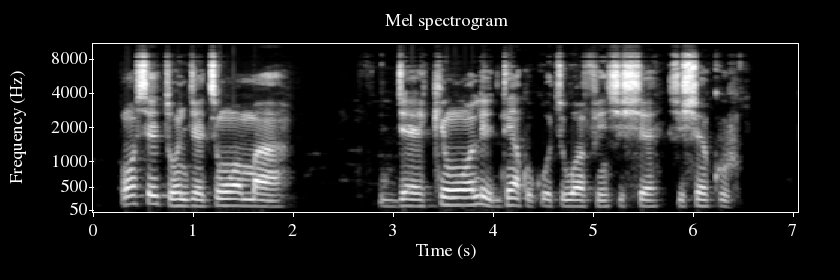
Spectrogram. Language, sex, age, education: Yoruba, male, 30-45, tertiary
